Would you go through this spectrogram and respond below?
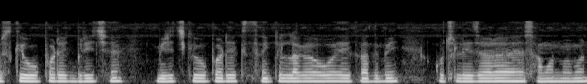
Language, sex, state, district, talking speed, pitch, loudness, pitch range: Hindi, male, Uttarakhand, Tehri Garhwal, 215 wpm, 145 Hz, -15 LUFS, 140-145 Hz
